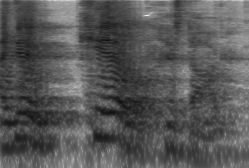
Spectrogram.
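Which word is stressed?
kill. The stress is on the word 'kill'. The speaker did something else to the dog. "What did you do, right?"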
